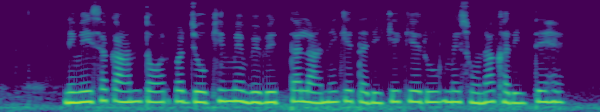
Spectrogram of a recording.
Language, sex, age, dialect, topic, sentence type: Hindi, female, 18-24, Garhwali, banking, statement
